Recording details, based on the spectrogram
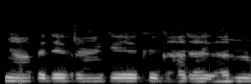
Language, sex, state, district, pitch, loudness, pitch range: Hindi, male, Bihar, Jamui, 150 Hz, -26 LUFS, 145-150 Hz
